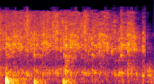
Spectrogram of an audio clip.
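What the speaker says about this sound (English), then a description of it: "We're going in with the whisk. I just want it to be nice and smooth." Whisk stirring a mixture smooth in a bowl, a few quick rhythmic scraping strokes close up, soft and brief with no talk.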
